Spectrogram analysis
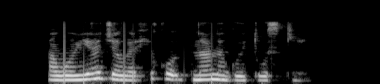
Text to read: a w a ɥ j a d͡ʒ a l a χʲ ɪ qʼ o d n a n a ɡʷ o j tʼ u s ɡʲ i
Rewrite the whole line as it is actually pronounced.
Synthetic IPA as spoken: a w a ɥ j a d͡ʒ a l a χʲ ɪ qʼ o d n a n a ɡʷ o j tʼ u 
